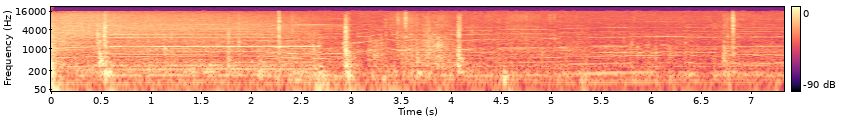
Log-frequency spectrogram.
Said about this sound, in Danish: Ja, jeg har ikke taget tid, men det skulle efter sigende tage omkring 10 sekunder at få kalæschen væk i den bil, som jeg sidder bag rettet i nu.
